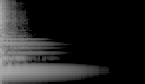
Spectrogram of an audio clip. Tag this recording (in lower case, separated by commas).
drum, music, percussion, musical instrument, snare drum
